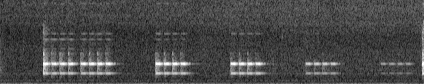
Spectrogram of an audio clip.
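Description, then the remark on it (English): A telephone rings at the start of a video game, in repeated double bursts of electronic trilling, three clear rings followed by fainter ones, over a steady low background hum with no voices. “Starts with a phone ringing.”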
